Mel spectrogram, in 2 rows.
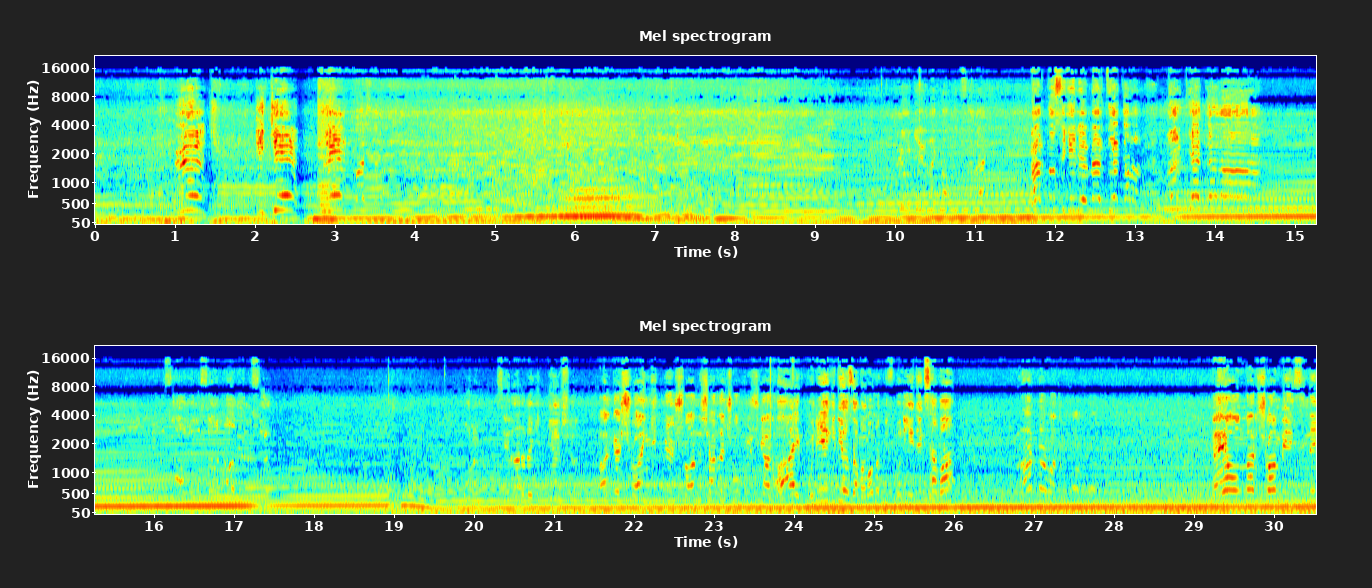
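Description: Car engines droning at motorway speed, heard from inside a 1990s Honda Civic's cabin. The engine note climbs and drops a couple of times as the throttle changes, over road and wind noise.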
